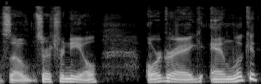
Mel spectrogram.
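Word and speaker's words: Niel: You can search for Greg or Neil, which is spelled N I E L. So, search for Neil or Greg and look at their programming notes.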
